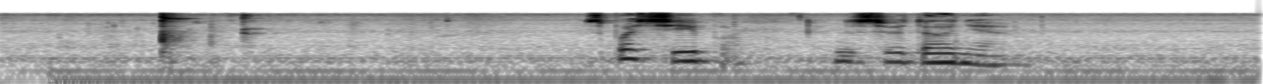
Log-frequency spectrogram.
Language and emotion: Russian, sad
